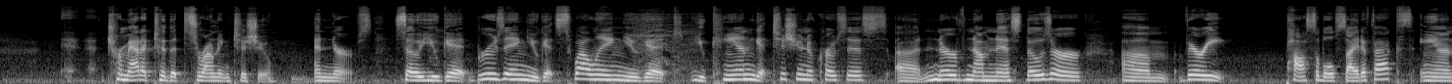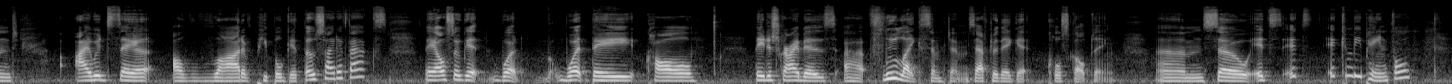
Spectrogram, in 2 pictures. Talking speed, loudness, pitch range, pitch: 145 wpm, -16 LUFS, 165-215 Hz, 185 Hz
